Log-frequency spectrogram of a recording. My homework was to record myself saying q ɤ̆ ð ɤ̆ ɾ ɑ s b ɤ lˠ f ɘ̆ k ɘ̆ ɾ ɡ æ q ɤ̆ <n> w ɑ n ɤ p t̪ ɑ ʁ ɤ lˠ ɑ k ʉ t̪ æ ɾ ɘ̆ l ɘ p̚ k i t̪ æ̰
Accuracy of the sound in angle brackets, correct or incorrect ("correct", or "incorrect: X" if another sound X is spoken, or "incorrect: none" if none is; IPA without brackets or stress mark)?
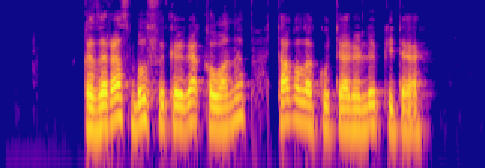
incorrect: none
